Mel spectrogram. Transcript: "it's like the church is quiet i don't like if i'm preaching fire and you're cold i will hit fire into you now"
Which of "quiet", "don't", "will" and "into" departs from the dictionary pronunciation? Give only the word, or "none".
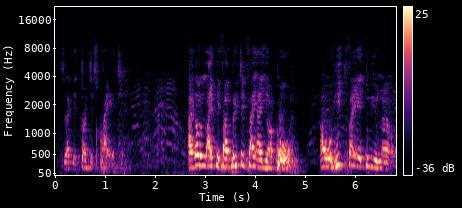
into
